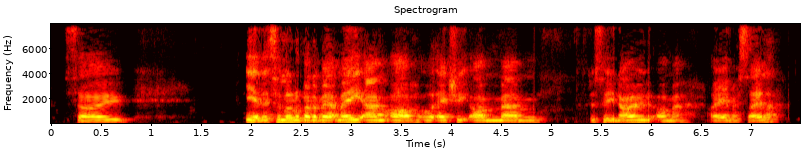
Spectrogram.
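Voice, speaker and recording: A man with a New Zealand accent, fairly high in pitch, at a moderate pace with long, frequent pauses. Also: fairly even intonation. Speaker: weather app company presenter, sailor. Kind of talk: webinar presentation. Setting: video call.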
